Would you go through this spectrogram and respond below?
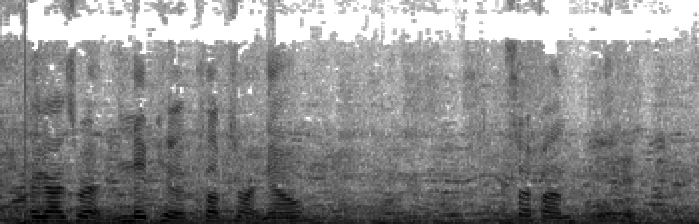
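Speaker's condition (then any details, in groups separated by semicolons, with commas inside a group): No condition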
